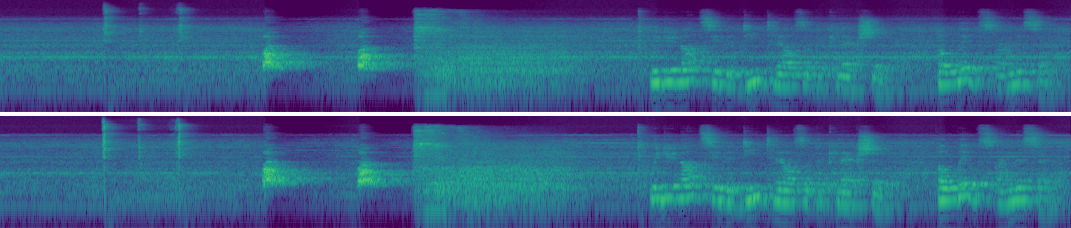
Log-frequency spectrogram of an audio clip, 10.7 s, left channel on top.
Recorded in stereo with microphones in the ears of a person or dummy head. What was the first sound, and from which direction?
Scissors, 80° right.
